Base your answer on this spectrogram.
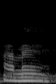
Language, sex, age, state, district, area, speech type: Odia, male, 60+, Odisha, Mayurbhanj, rural, spontaneous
